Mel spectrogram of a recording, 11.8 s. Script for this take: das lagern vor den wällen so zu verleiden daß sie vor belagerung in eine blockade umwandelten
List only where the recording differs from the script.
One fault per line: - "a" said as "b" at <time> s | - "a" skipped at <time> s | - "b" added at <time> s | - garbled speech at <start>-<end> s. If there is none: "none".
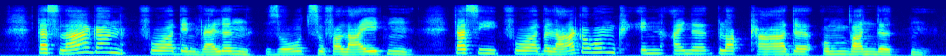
none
